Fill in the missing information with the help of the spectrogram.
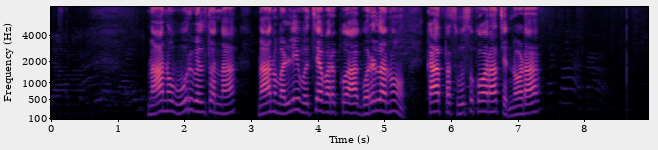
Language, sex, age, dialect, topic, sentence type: Telugu, female, 25-30, Telangana, agriculture, statement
